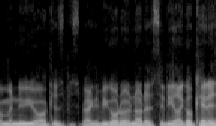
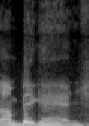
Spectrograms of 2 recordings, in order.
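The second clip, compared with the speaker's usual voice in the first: put-on Staten Island, New York Italian-American accent; 3 semitones higher than usual. Show how a Staten Island reality show lady introduced herself, in a Big Ang voice. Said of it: "she talked like this".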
